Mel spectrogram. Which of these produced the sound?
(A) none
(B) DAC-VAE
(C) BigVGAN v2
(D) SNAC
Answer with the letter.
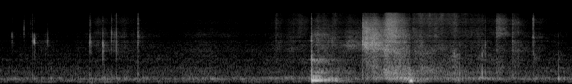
D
